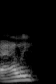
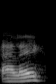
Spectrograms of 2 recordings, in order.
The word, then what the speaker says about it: Ale: pronouncing ali's voice wrong i've been calling her ally and it's actually ale so thank you for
